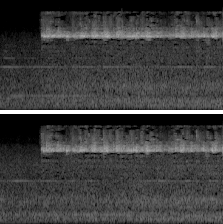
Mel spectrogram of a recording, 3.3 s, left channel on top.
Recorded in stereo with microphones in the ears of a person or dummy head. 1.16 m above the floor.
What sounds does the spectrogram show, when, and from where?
0.6 s a bell: 25° right (ahead or behind), 0.9 m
